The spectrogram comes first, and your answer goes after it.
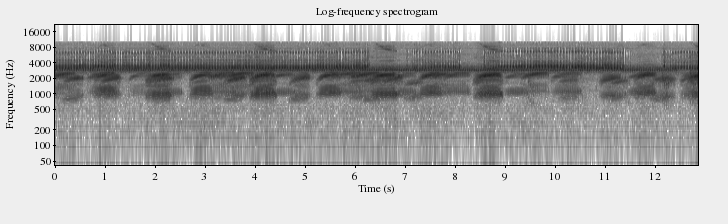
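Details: Frogs croaking in a long, dense series of rasping, ratchet-like notes, several per second with brief gaps, over a continuous high whining hiss.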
